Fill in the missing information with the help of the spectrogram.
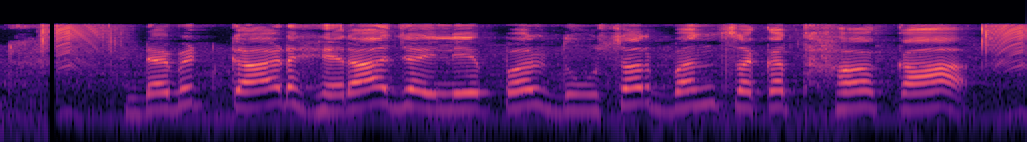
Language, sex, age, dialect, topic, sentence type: Bhojpuri, male, 18-24, Western, banking, question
